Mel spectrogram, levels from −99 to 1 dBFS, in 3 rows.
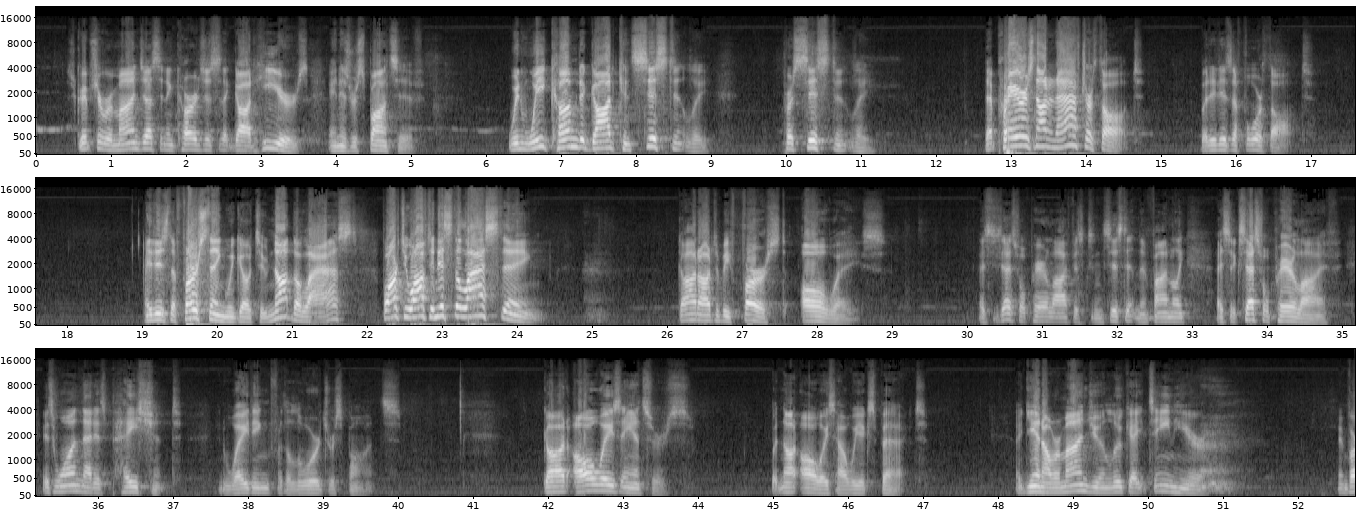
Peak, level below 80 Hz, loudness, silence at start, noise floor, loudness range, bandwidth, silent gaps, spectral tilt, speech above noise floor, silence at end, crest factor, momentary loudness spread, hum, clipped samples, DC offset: -4 dBFS; -48 dBFS; -17 LUFS; 0.05 s; -61 dBFS; 13 LU; 16.5 kHz; none; -3 dB/octave; 42 dB; 0 s; 16 dB; 21 LU; none; under 0.1%; under 0.1%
